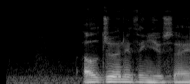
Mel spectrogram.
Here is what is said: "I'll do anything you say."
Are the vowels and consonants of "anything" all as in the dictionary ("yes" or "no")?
yes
